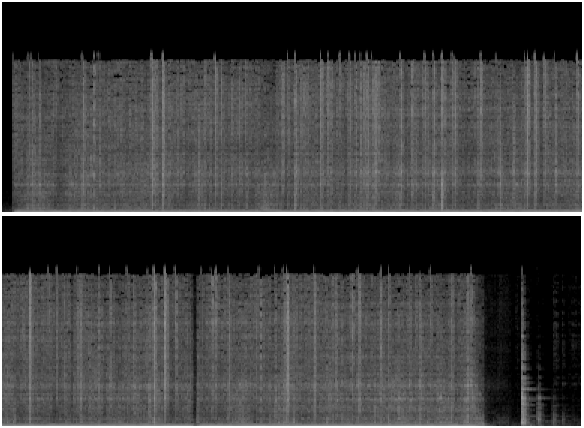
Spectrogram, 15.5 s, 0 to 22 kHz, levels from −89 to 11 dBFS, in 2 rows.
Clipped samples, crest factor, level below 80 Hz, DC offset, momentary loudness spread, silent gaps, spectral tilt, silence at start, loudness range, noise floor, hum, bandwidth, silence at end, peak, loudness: under 0.1%; 26 dB; -68 dBFS; under 0.1%; 6 LU; none; -2.5 dB/octave; 0.15 s; 2 LU; -61 dBFS; none; 17 kHz; 0.25 s; -10 dBFS; -33 LUFS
